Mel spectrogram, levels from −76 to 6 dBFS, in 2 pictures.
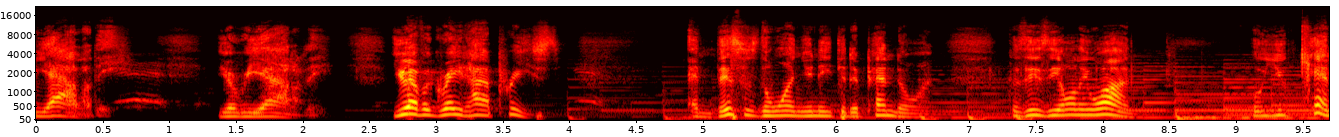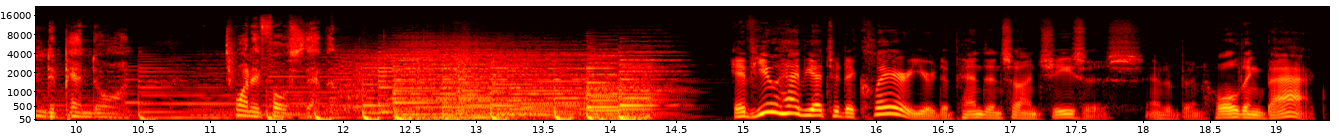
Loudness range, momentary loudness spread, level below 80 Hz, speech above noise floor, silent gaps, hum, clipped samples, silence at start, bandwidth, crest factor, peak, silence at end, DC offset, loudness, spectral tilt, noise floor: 4 LU; 17 LU; -38 dBFS; 26 dB; none; none; under 0.1%; 0 s; 18.5 kHz; 18 dB; -6 dBFS; 0.1 s; under 0.1%; -24 LUFS; -4.5 dB/octave; -51 dBFS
